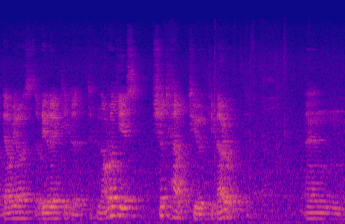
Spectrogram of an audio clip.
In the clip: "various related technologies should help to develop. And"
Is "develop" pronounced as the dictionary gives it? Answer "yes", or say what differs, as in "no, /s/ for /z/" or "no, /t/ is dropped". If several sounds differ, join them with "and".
no, /b/ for /v/ and /p/ is dropped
